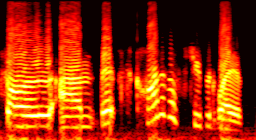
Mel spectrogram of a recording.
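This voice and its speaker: A New Zealand woman, croaky with a cold, phoning in to a radio show to explain things in a casual, chatty way. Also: fairly high pitch, very animated, brisk, pushed and bright, dry recording. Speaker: radio segment contributor. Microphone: telephone. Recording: tinny phone line.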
